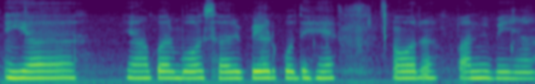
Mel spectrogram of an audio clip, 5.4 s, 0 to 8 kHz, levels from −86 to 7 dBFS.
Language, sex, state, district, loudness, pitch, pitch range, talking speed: Hindi, female, Rajasthan, Barmer, -14 LUFS, 235 Hz, 230-235 Hz, 135 wpm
